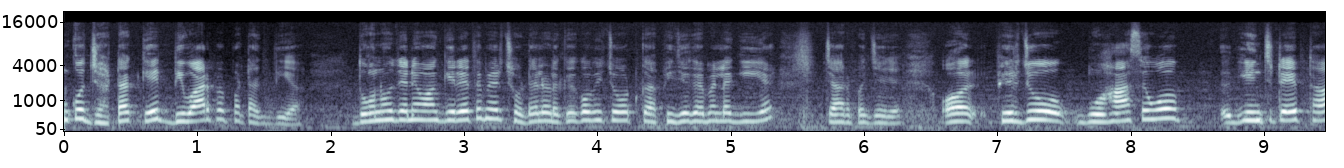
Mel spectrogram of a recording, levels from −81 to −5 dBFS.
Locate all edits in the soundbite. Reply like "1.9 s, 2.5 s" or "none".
none

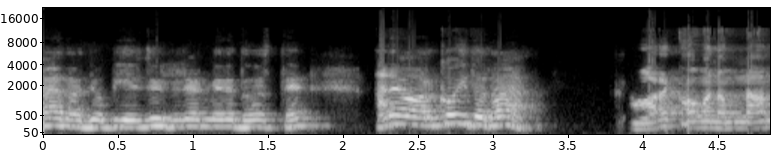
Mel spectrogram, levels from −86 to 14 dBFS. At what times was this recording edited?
none

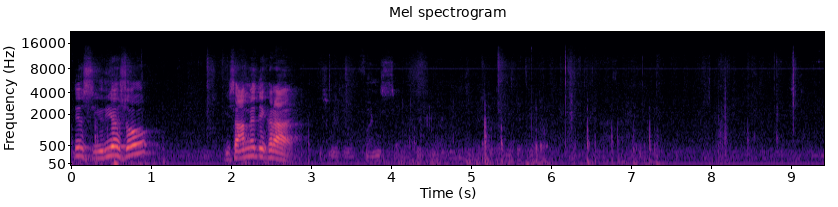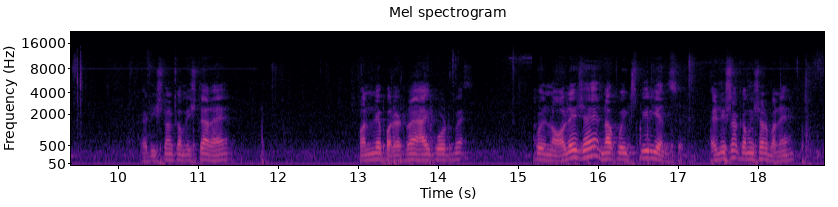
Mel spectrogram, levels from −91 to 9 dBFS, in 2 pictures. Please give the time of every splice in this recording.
15.2 s

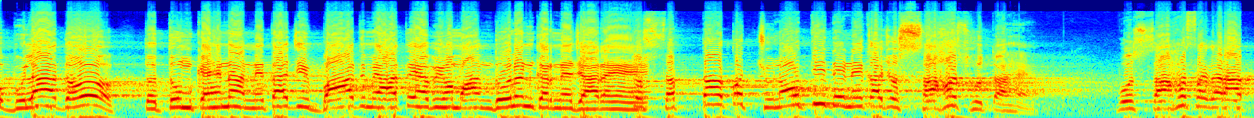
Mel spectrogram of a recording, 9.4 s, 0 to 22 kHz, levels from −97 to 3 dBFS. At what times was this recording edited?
4.6 s

